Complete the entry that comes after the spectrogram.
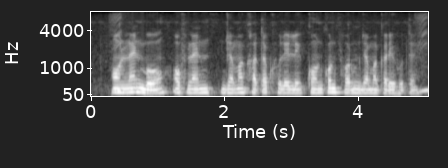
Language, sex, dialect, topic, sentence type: Magahi, male, Southern, banking, question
